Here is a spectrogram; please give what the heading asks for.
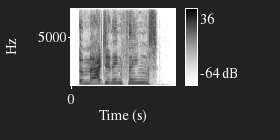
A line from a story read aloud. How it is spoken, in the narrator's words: Gar shouted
